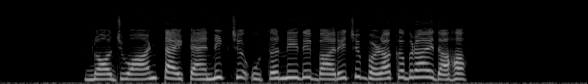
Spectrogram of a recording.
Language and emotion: Dogri, fearful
